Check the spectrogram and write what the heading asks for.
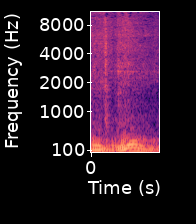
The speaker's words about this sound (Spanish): Cuando una moto de 30 caballos va por la autopista suena así.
